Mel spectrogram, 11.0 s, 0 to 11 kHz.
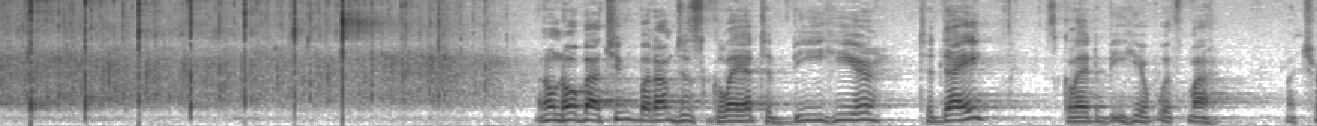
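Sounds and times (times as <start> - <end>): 
scattered applause: 0.0 - 4.3
crowd clapping in unison: 0.0 - 4.4
speech: 4.5 - 10.9.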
